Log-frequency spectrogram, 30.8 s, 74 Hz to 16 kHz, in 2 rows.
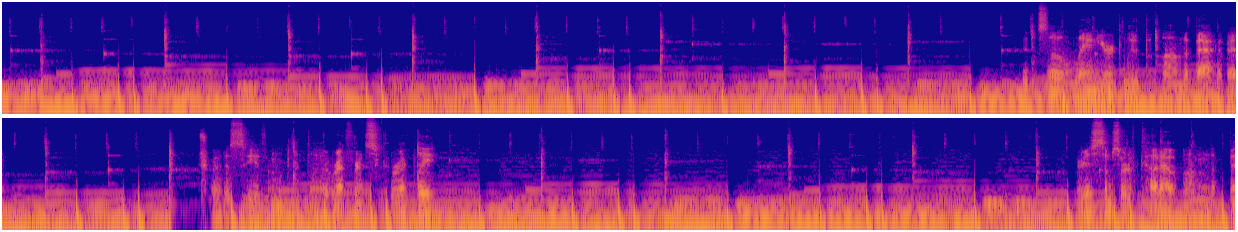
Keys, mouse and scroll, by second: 0.6 middle click, 1.4 Tab, 1.7 middle drag, 2.5 middle click, 2.7 middle click, 4.9 middle drag, 5.4-5.7 middle drag, 6.2 middle click, 6.6 shift+middle drag, 7.2 middle drag, 10.8 middle click, 11.4 middle click, 12.2 middle click.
